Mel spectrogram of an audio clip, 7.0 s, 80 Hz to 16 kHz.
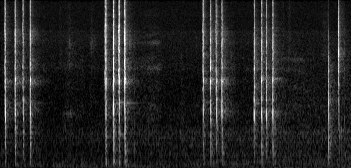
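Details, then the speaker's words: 2009 Kawasaki Teryx winch installation: sharp relay clicks in bursts of about four with no motor hum, since the winch itself is bad; the selector switch was also faulty, and a new winch is being installed. "whenever i go to run it you can hear the relay clicking"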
